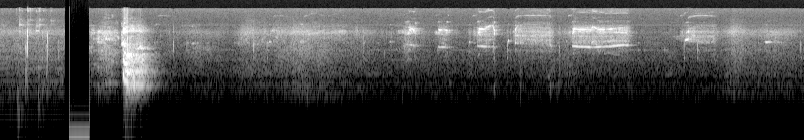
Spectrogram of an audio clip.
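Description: A five-month-old puppy barks once, sharply, about a second in, then whines in several short high-pitched calls around the middle, as a dog does when it is asking for something.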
